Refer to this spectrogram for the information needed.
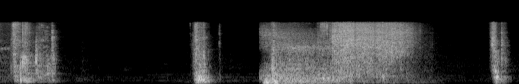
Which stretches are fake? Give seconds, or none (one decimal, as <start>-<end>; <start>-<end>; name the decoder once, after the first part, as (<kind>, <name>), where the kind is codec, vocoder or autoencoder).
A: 0.0-0.4 (codec, DAC); 3.5-5.2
